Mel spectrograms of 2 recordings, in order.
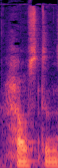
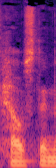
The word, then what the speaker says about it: Houston: And people get confused sometimes because it's pronounced Houston instead of Houston. That's because it's named for someone who, it was named for someone who's Dutch whose name was Houston.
